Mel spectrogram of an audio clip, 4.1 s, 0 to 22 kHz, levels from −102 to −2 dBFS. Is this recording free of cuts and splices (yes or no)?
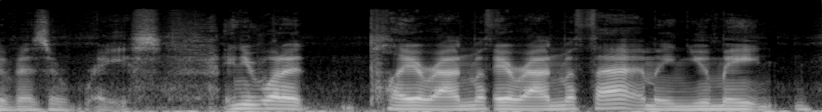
no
